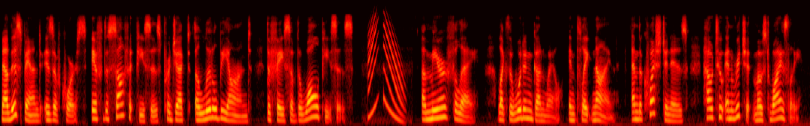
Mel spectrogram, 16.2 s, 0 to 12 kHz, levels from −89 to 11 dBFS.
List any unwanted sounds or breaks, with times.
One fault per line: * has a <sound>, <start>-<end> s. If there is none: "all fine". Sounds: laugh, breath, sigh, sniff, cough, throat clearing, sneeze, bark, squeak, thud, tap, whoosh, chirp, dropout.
* has a chirp, 7.4-8.2 s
